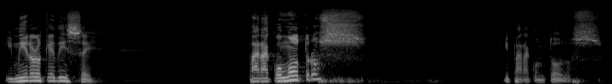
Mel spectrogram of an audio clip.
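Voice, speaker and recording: A man with a Puerto Rican accent preaching a church sermon, swinging between hushed lines and shouted ones. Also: fairly high pitch, big pitch swings, takes it slowly. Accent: Puerto Rican Spanish. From Puerto Rico. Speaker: evangelist preacher. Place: church sanctuary.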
